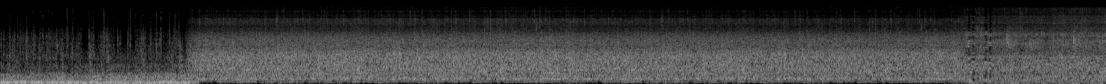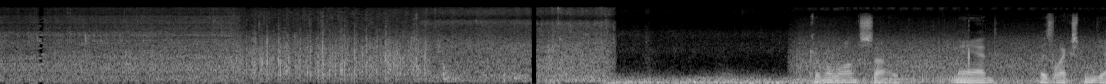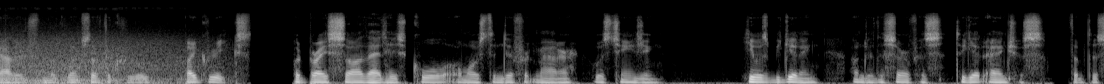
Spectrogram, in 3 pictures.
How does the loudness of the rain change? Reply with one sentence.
The loudness of the rain stays about the same.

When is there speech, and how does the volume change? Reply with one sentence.
You can hear the speech from 19.1 to 33.1 s, at a steady volume.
